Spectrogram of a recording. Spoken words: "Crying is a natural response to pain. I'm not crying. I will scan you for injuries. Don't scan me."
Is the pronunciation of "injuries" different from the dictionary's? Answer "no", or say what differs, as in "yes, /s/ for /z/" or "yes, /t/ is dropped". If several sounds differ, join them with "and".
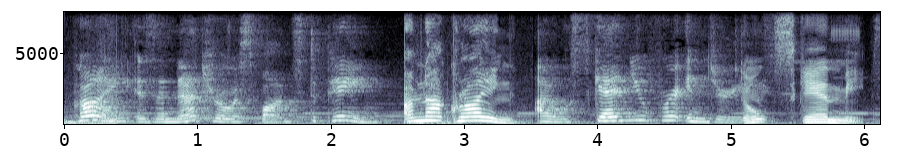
yes, /z/ is dropped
